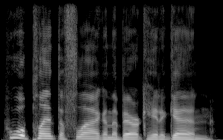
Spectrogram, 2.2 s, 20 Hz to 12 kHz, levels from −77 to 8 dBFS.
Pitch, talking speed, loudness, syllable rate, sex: 145 Hz, 240 wpm, -18 LUFS, 6.1 syllables/s, male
